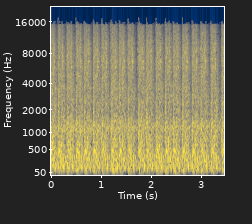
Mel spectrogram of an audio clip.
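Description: Rapid automatic gunfire, many shots fired in quick succession, loud, with a steady, relentless rattling rhythm throughout and no voices.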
